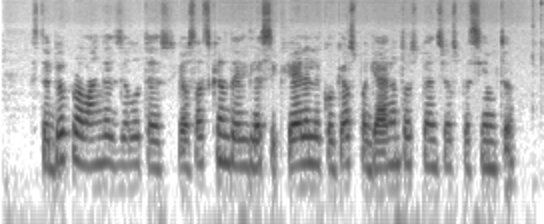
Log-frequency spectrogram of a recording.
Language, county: Lithuanian, Vilnius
